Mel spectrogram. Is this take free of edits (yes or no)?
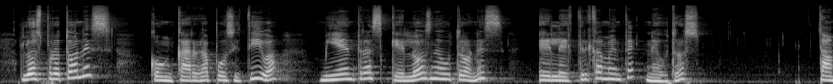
yes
